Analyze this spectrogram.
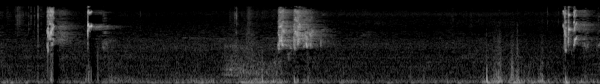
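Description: Lovebirds giving short, high-pitched chirping calls in separate bursts: two quick calls about half a second and a second in, a longer burst around three seconds in, and another near the end.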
